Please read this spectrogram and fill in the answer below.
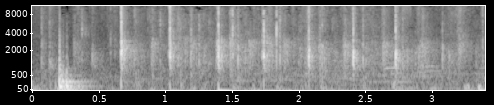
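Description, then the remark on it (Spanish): Audience applause as a book is presented as a prize: steady, evenly spaced claps, roughly three per second, sharp and moderately loud, with a brief low murmur at the start and no clear speech. “Bueno, pues le vamos a, a dar este, la libro de teoría de derecho organizacional de Sengaje, la primera edición, y un aplauso del público.”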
